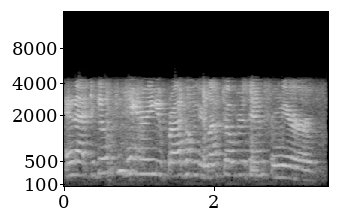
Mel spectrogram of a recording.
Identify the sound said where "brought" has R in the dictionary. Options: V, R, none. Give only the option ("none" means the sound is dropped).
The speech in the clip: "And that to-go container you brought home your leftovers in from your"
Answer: R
